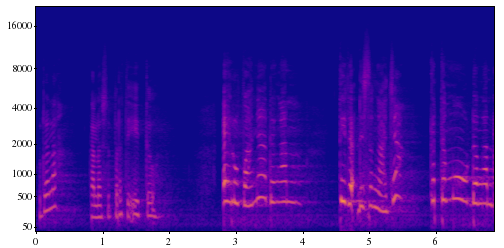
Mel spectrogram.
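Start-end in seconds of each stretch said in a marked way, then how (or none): 0.1-1.8 resigned sigh. Retold or imitated. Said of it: "setelah menangis".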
